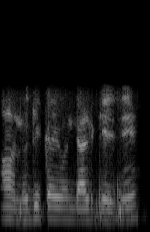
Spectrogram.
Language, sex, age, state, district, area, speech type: Kannada, male, 18-30, Karnataka, Bellary, rural, conversation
